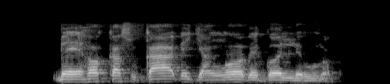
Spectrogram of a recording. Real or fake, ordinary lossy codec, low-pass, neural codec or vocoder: real; Opus, 24 kbps; 7.2 kHz; none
